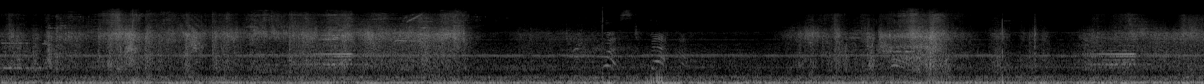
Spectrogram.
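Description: Swords clash and strike during a fight.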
